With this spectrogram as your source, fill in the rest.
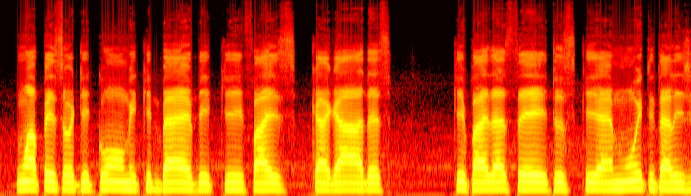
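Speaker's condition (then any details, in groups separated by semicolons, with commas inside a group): Cerebral palsy; relearned talking after onset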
